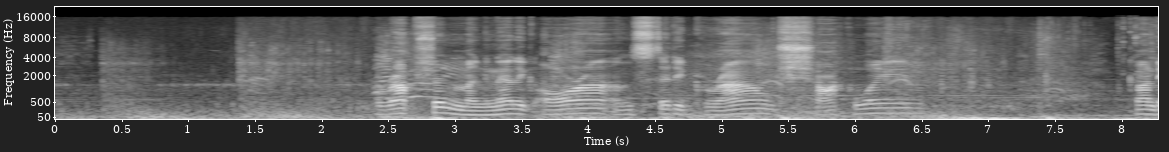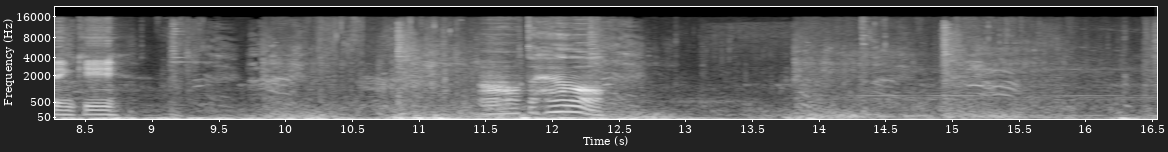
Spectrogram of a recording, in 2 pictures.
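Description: Spell and weapon effects whoosh and crackle in a video game fight.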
